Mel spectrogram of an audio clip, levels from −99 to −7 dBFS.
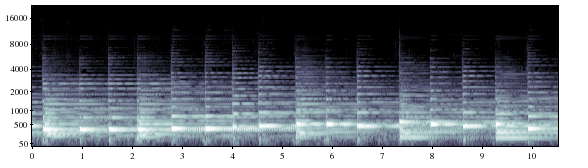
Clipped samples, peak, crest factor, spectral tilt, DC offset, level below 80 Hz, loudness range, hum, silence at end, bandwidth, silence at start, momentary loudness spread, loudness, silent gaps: under 0.1%; 0 dBFS; 14 dB; -10 dB/octave; under 0.1%; -58 dBFS; 2 LU; none; 0 s; 4.5 kHz; 0 s; 8 LU; -16 LUFS; none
